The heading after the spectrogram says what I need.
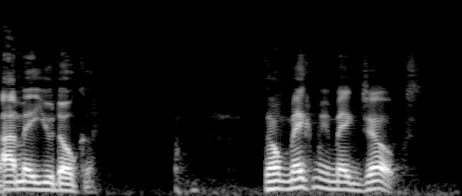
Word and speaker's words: Ime Udoka: say his full name I make edoka oh really yudoka yeah I'm a udoka don't make me make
